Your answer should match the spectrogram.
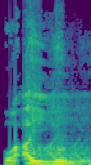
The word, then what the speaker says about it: وأي: وأي وأي وأي انطق به هكذا.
